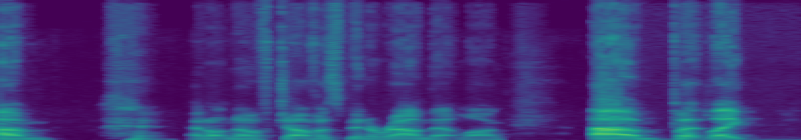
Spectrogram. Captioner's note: laughs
